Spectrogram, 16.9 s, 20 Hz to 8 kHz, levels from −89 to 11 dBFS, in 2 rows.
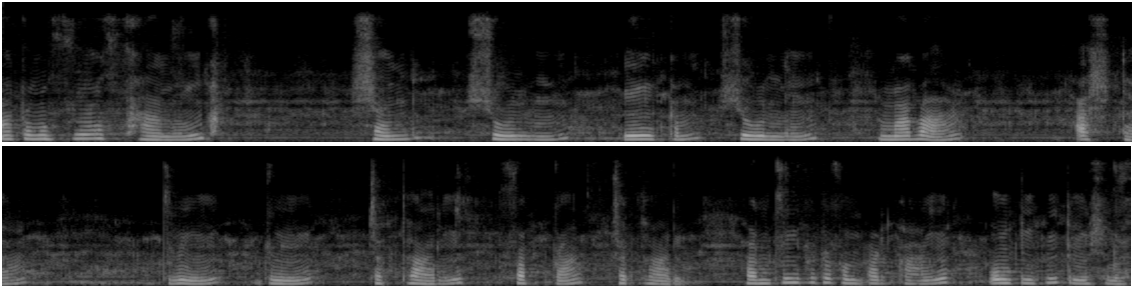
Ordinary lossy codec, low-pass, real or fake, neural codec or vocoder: none; 7.2 kHz; fake; autoencoder, 22.05 kHz, a latent of 192 numbers a frame, VITS, trained on one speaker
